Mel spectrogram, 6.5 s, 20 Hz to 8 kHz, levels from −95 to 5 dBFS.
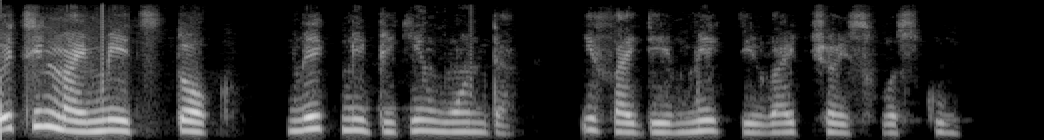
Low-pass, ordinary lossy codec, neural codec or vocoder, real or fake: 7.2 kHz; none; none; real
